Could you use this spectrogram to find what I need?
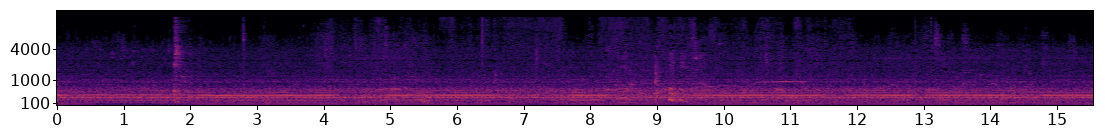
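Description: A steady hum drones throughout.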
